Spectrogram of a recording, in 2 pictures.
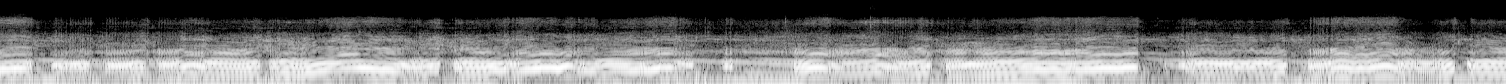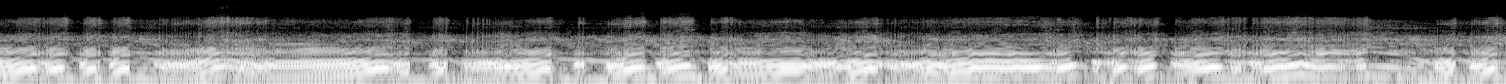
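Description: Dirt bike engine revving up and down over and over, its pitch rising and falling every second or two as the throttle is worked at low speed over rough ground.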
